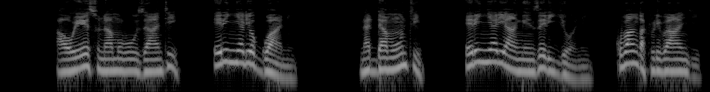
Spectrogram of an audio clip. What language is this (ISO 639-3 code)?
lug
